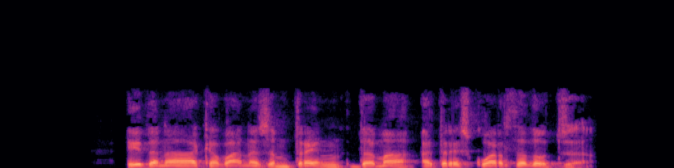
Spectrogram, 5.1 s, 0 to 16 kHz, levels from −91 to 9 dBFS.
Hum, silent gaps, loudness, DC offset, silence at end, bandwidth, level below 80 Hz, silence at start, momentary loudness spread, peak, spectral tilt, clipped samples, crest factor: none; none; -18 LUFS; under 0.1%; 0.65 s; 7.6 kHz; -60 dBFS; 0.95 s; 5 LU; -4 dBFS; -6.5 dB/octave; under 0.1%; 16 dB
